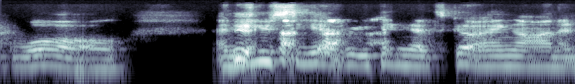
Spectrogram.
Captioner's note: laughs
